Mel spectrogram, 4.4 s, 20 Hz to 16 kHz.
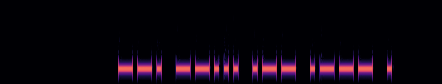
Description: Morse code, heard as a keyed tone, about 25 wpm, 700 Hz. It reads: G7WJE
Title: DXCC-100 Call Signs - 5 Characters - 25wpm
